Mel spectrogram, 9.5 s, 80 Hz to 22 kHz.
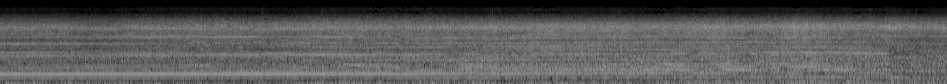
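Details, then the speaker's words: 70cc Yamaha Zuma prebug scooter (Minarelli) with a new Stage 6 Sport Pro variator and stiffer springs, riding in wind: engine tone holds nearly level as speed builds, dipping slightly at the end; variator opens slower, holding revs down; normal shifting. "definitely holding the RPMs down a little bit it's opening a lot slower you can hear how it's shifting"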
